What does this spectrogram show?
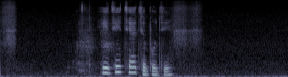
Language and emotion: Russian, sad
